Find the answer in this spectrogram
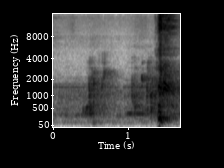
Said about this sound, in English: Oh, no. They're drinking. Somebody's drinking a drink. That's what it is. Either that or it's like a frog hopping in water.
